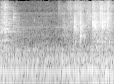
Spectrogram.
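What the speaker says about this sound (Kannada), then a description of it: "ಈ ಹಾಗಲಕಾಯಿಗೆ ಸ್ವಲ್ಪ ಹುಣಸೆಹಣ್ಣು ನೀರು ಹಾಕ್ತೀನಿ" Tamarind water poured onto cut bitter gourd in a kitchen vessel, a soft splashing trickle that swells toward the end, close and fairly quiet with no talk.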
